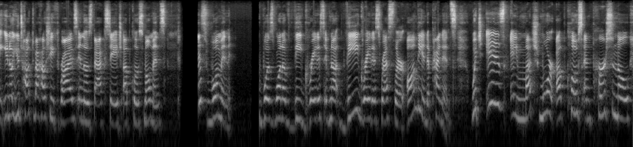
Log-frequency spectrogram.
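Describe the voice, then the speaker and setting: A woman's voice: a little high, bright, forceful tone. A young woman co-hosting a wrestling podcast, talking with emphatic, well-enunciated passion. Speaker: podcast co-host. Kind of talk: casual wrestling podcast chat.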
